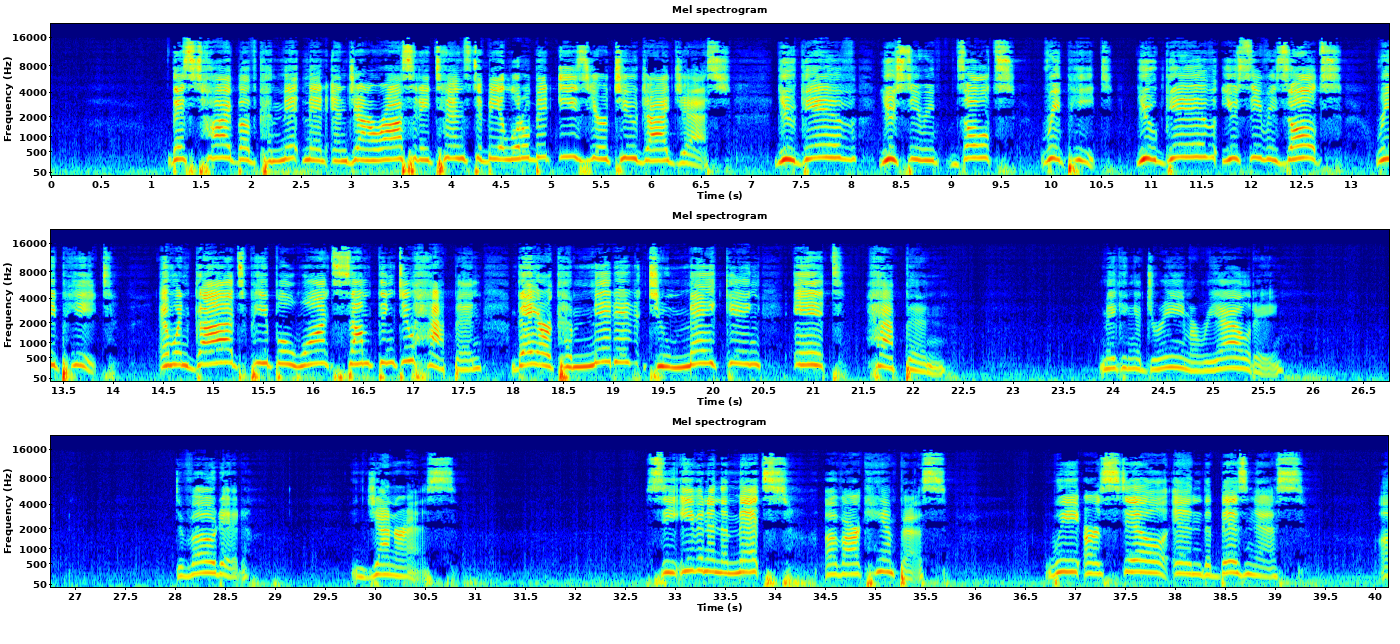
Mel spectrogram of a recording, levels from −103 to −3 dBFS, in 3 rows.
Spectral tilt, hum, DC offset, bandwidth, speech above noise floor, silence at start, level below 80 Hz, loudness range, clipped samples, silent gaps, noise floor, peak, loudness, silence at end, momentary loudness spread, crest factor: -2.5 dB/octave; none; under 0.1%; 16 kHz; 38 dB; 1.15 s; -44 dBFS; 11 LU; under 0.1%; none; -66 dBFS; -8 dBFS; -27 LUFS; 0 s; 14 LU; 20 dB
